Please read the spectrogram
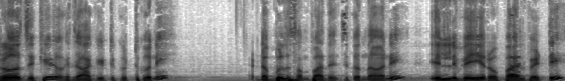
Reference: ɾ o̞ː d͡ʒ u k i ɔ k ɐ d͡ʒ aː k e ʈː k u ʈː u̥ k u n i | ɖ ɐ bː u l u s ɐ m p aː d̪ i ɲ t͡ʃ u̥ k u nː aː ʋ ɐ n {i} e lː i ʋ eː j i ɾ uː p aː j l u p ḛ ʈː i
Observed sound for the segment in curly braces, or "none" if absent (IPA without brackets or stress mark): i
